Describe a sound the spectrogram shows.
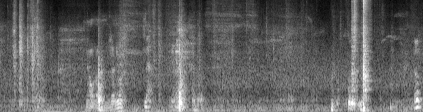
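Metal tools clink and tap against a tray.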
